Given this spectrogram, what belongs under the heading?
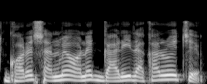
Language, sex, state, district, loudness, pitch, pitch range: Bengali, male, Assam, Kamrup Metropolitan, -11 LUFS, 190 Hz, 175-210 Hz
